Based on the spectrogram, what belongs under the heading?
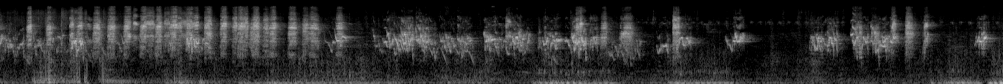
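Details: Lovebirds singing: a near-continuous stream of harsh, shrill chirps and squawky twitters, fast and irregular, with a brief lull before the chatter resumes.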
